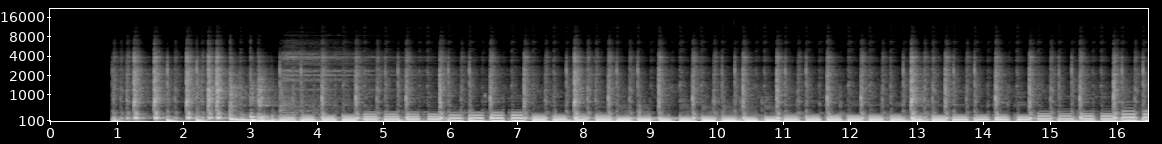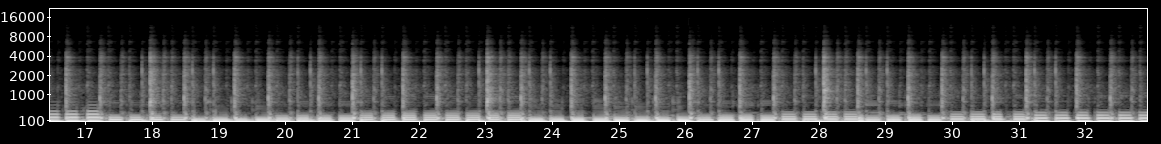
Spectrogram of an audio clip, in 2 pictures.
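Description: Electric bass playing a groove that moves back and forth between C major and D minor triads, each in root position and then first inversion, over a steady drum beat. It starts about a second in.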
